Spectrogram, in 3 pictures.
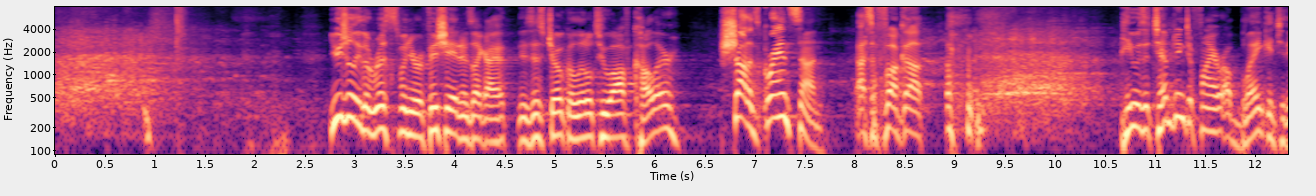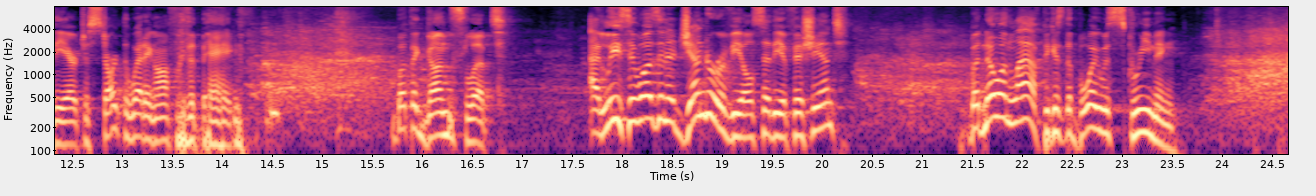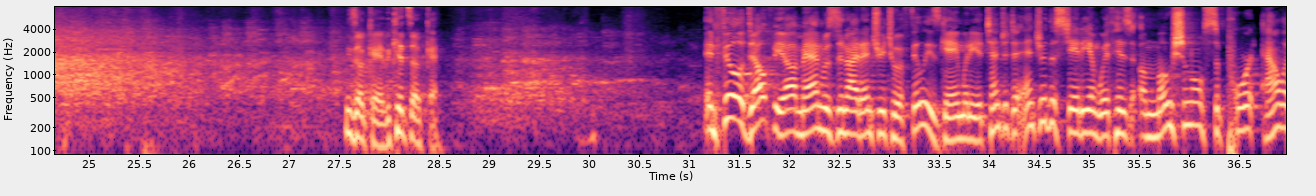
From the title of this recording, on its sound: Live from Asheville!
